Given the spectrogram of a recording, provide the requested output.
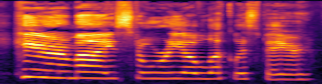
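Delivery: loud, slow, high booming giant voice; relieved djinn. A narrator's reading. Djinn begins his story to the pair, slow and booming. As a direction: launch grandly into his tale. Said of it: "with apparent relief".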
